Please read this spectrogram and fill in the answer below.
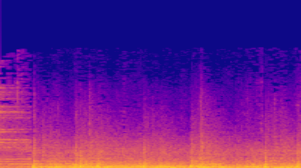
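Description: A string of firecrackers going off in a rapid, continuous crackle, loud and dense, starting about a quarter second in.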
